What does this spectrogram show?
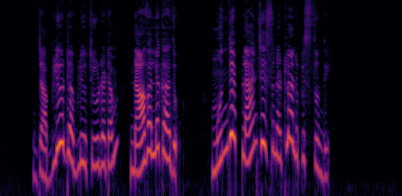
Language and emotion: Telugu, disgusted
